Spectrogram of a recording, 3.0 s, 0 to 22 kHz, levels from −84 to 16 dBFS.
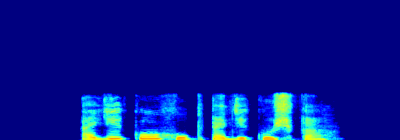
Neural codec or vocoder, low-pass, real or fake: codec, 44.1 kHz, 3.4 kbps, Pupu-Codec; 7.2 kHz; fake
